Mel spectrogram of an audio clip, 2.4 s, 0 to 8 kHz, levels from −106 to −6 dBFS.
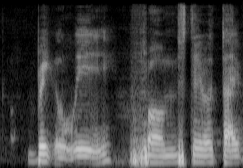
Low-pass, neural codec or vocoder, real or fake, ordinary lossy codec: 7.2 kHz; codec, 44.1 kHz, 2.6 kbps, SNAC; fake; none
